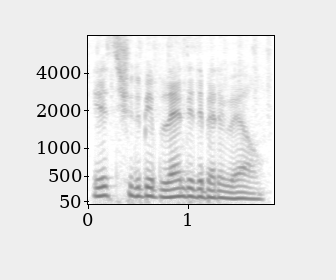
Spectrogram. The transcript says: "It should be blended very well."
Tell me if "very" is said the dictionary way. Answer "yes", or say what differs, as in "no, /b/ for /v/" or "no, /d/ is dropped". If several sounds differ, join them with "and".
no, /b/ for /v/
